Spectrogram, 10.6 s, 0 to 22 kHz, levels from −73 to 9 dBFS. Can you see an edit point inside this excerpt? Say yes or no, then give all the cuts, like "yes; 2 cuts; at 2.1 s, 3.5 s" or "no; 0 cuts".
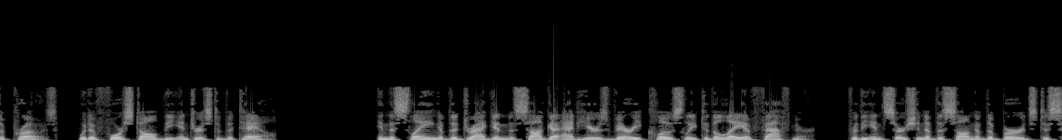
no; 0 cuts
